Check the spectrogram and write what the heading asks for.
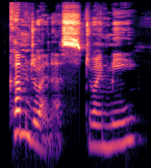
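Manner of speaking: ordinary talk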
